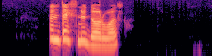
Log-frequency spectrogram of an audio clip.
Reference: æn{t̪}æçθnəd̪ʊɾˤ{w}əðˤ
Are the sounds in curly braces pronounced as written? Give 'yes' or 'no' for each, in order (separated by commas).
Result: no, yes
